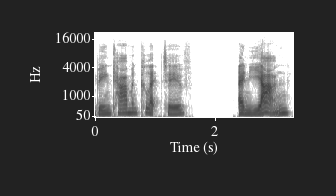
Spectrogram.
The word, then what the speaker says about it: yang: And yang is like bang, like pounding or getting into action, being active, being fiery.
